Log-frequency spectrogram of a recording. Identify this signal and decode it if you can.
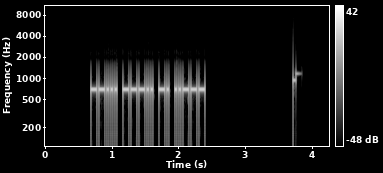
Morse code, heard as a keyed tone, about 40 wpm, 700 Hz. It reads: 78N2
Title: Common Cut Numbers - 4-Digit 40wpm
